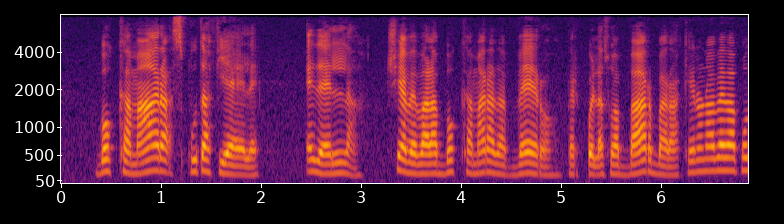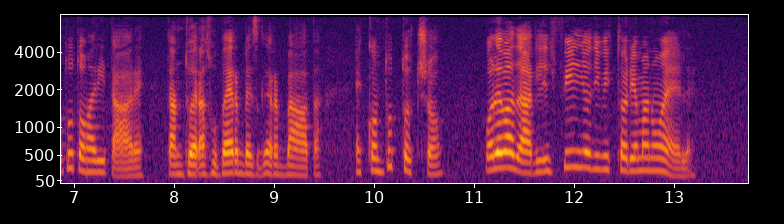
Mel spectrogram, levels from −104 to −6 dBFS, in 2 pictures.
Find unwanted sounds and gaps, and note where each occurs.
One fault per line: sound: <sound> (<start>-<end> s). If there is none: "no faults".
sound: dropout (5.2-5.3 s)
